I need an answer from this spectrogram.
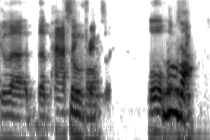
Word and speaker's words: Louisville: Louisville. Good for you. Less syllables. You got to hit the O's.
